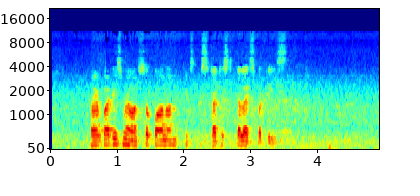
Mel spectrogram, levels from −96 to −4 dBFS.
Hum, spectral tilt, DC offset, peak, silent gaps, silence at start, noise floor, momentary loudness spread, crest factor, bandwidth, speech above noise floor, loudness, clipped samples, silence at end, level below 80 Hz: none; -8.5 dB/octave; under 0.1%; -2 dBFS; none; 0.55 s; -40 dBFS; 23 LU; 16 dB; 11 kHz; 24 dB; -16 LUFS; under 0.1%; 0.2 s; -46 dBFS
